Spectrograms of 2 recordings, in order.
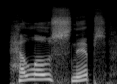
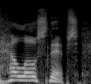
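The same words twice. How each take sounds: First: High, disbelieving Hello Snips; disbelieving quote. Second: Said in the usual way. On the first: Real, not acted. Streamer replaying the line in disbelief, surprised. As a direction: repeat it as if you can't believe your ears. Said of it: "I thought I was hearing things". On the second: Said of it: "He literally said".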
